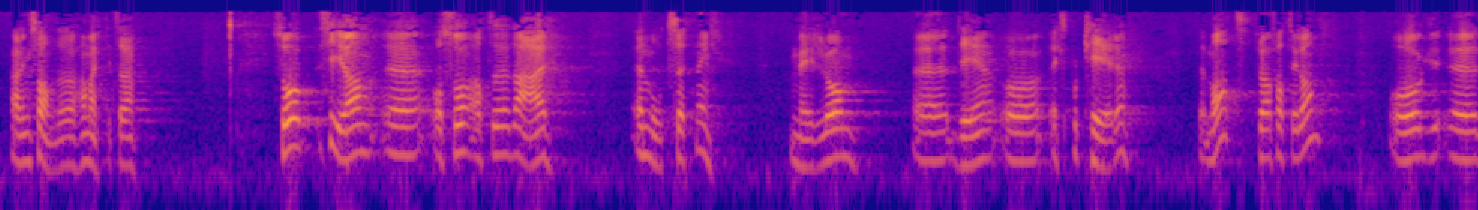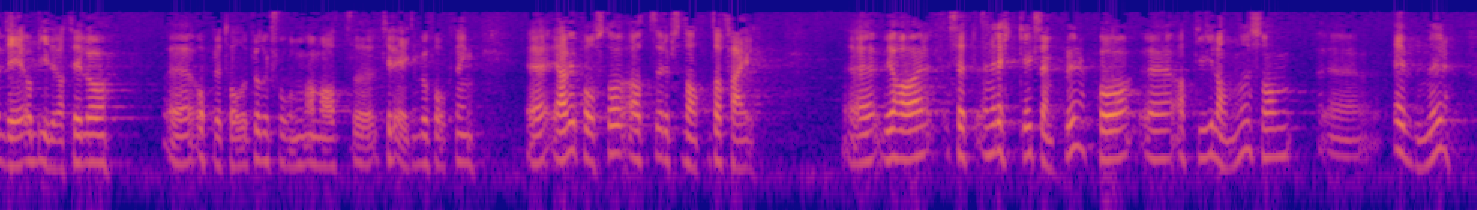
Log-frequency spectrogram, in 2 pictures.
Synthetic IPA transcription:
æɭɪŋsɑnd̪əɦɑɾmæɾkət̪sæɪ | sɔsiːəɾhɑnɔsɔɑ̰t̪d̪ɛæɾ | ɛnmuːt̪sɛt̪nɪŋ | mɛlːɔm | d̪ɛɔɛkspʊʈʰeːɾə | mɑːt̪fɾɑfɑt̪ːɪlɑnd̪ | ʔɔɡd̪ɛɔbiːd̪ɾɑːt̪ʰɪlɔ | ʔɔpːɾɛt̪hɔlːəpʰɾʊd̪ʉkʂuːnn̩ɑ̰ʋmɑ̰ːt̪ʰːɪlḛːɡənbəfɔ̰lˠknɪŋ | jʔæ̰ɪʋɪlpʰoːst̪oːʔɑt̪ɾɛpɾəsn̩t̪ɑnt̪ənət̪ʰɑːɾfæɪl | ʋɪɦɑɾsɛt̪ʰːɛnɾɛkːəɛksɛmpləɾpʰɔɑ̰t̪̚d̪ɪlɑnənəsɔm | ɛʋnəɾ

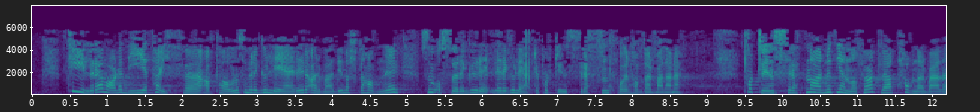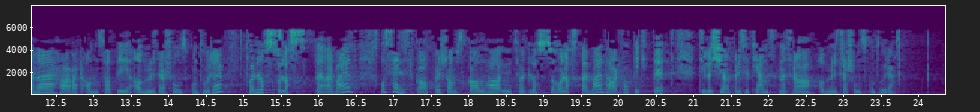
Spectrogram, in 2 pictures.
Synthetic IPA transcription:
t̪ʰiːlɪɾəʋɑɖɛd̪ɪt̪ʰɑɾɪfɑ̰ːʋt̪ʰɑːlənəsɔmɾɛɡʉleːɾəɾɑ̰ɾbæɪd̪əɪnɔʂkəɦɑʋnəɾsɔmɔsːɔɾɛɡʉleːʈəfɔʈʰɾɪŋsɾɛt̪ːnfɔɾɦɑʋnəɑɾbæɪd̪æɳə | fɔʈːɾɪŋsɾɛt̪ːn̩hɑɾblɪt̪ːjɛnːɔmføːʈʋɛɑt̪hɑʋnəɑɾbæɪd̪æɳəɦɑɾʋæʈːɑ̰nsɑt̪ːɪʔɑ̰d̪mɪnɪst̪ɾɑʂuːnskʊnt̪ʰuːɾə | fɔɾlɔsːəɔlɑst̪əɑ̰ɾbæɪd̪ | ɔsɛlskɑːpəʂɔmskɑlɦɑːʔʉːt̪føːʈlɔsːəʔɔlɑst̪əɑɾbæɪd̪hɑɾʋæʈfɔɾpʰlɪkt̪ət̪ʰːɪlɔçøːpəd̪ɪsːət̪ʰjeːnəst̪ənəfɾɑɑ̰d̪mɪnɪst̪ɾɑʂuːnskʊnt̪ʰuːɾə

